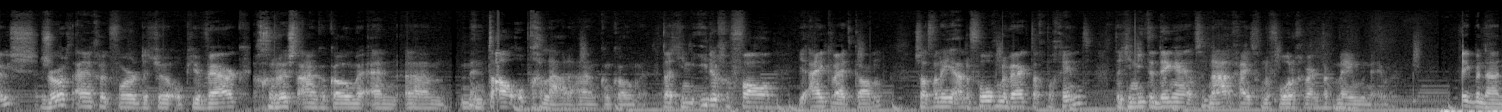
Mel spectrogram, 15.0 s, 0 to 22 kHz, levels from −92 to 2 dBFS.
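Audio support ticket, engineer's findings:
Short concealed packet loss, 4.11–4.15 s. Brief smear or wobble where about 20 ms of audio never arrived, which fits one lost 20 ms frame. Decoder's packet loss concealment extended the preceding sound, then crossfaded back. Unlike the later fault, this is a single isolated hole with no recurrence, so it reads as one blip rather than texture.

Repeated packet loss (robotic sound), 4.51–5.01 s. Choppy stretch with five separate gaps, about 140 ms missing in total and the longest 41 ms. Jitter buffer or network path dropping packets repeatedly. Concealment fills each gap before the next arrives, so roughly a quarter of the span is synthesised. Distinct from the single short loss by its recurrence and the sustained robotic character.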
